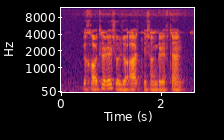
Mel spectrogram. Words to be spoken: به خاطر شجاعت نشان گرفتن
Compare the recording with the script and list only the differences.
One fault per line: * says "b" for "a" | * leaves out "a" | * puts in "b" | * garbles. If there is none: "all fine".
all fine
